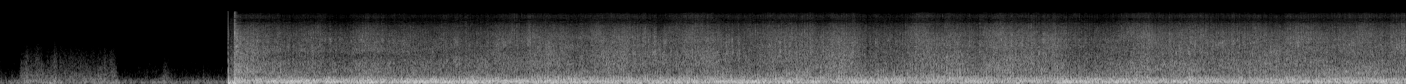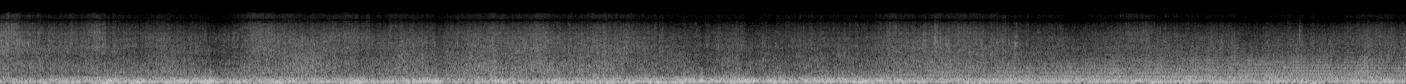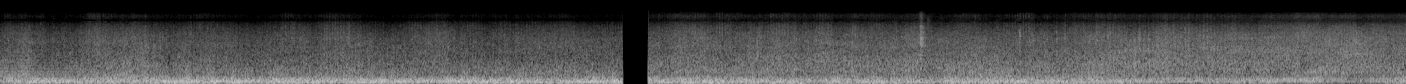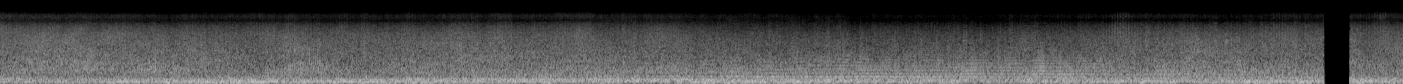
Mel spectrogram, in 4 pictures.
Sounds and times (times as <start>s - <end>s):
Engine: 2.2s - 56.2s
Vehicle: 2.3s - 56.2s.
